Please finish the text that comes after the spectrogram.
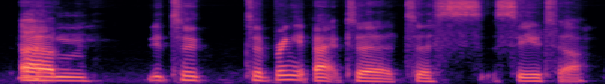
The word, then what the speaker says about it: Ceuta: But to bring it back to Ceuta or Ceuta, if you want to go with the English pronunciation, I've been fucking driven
